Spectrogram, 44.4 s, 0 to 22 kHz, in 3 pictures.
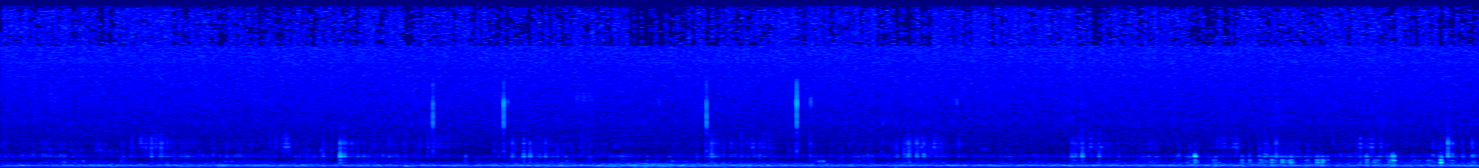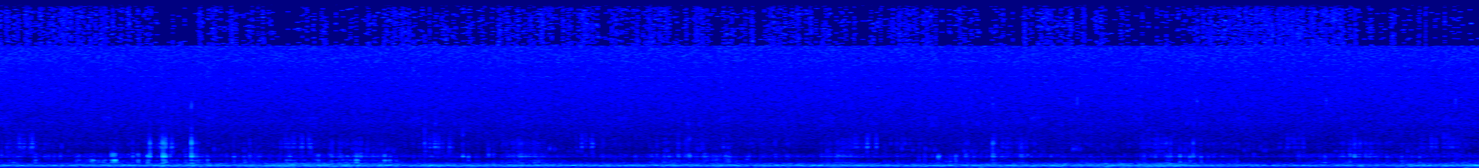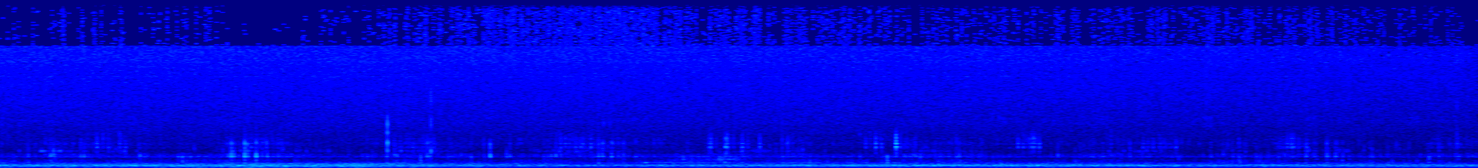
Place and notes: Royal National Park, NSW, Australia - (Spring) Rock Pool Near Little Marley Beach
Periwinkles and other creatures making delicate, quiet sounds in this rockpool, the roar of the ocean can be heard in the background. About 90 seconds in you hear a helicopter fly over. Not even the creatures in the rock pool are immune to the dense air traffic of the Royal National Park.
Two JrF hydrophones (d-series) into a Tascam DR-680.
New South Wales, Australia, 24 September 2014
